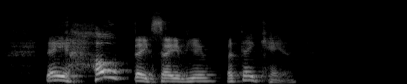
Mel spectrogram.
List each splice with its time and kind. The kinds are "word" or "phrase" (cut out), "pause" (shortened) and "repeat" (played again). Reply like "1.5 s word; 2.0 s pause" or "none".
1.5 s word; 2.2 s pause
